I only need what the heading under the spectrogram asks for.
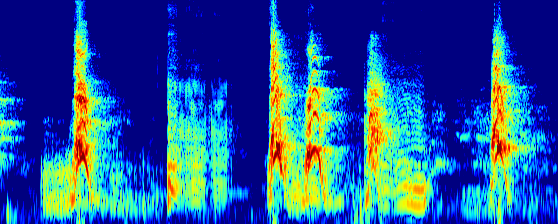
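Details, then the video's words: Puppy giving loud, rough barks mixed with growling, about five harsh bursts over several seconds, some with a wavering whine-like tail and a low grumble between them. "LADRIDOS de PERROS CACHORROS"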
